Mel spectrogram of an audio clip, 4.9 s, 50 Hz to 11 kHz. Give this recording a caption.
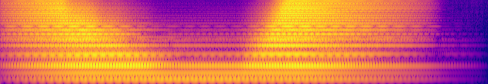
Sound effects > Experimental
Analog Bass, Sweeps, and FX-117
effect, retro, bassy, dark, weird, sci-fi, trippy, fx, sweep, oneshot, basses, mechanical, alien, vintage, bass, complex, pad, electro, electronic, scifi, sfx, synth, analogue, snythesizer, korg, robotic, machine, analog, sample, robot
